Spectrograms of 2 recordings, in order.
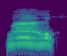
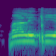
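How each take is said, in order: First: The first vowel is held long. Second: The first vowel is kept short. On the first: It means the one who owns and rules. "yang ma-nya panjang" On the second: It means the king.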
